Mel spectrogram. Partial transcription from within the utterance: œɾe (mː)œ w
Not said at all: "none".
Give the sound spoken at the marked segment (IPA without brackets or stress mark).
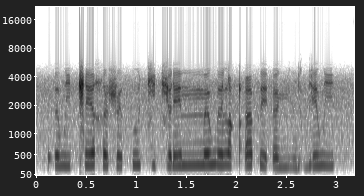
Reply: mː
